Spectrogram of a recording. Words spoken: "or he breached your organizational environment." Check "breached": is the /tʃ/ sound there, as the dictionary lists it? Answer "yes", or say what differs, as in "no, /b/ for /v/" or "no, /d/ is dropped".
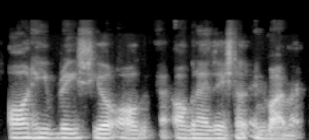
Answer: no, /s/ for /tʃ/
